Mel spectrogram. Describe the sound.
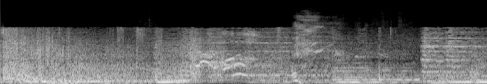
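A gunshot-like boom from a movie's final scene, where one man holds another at gunpoint. A sharp, loud burst lands about midway through a dense, noisy soundtrack.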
